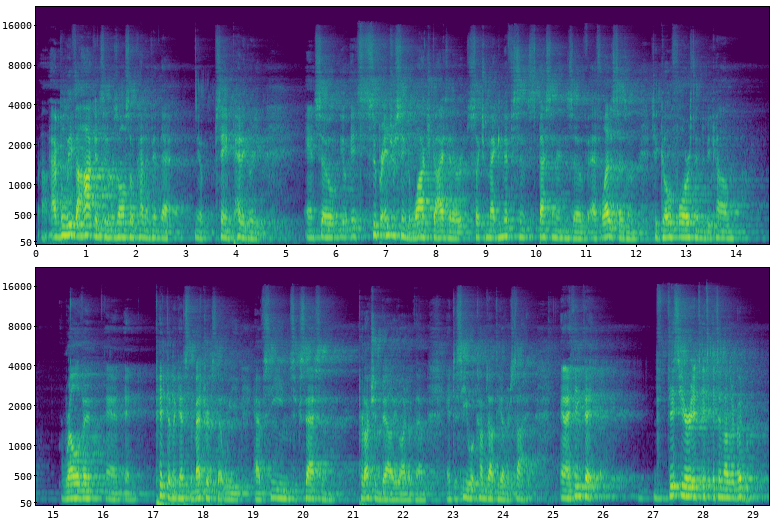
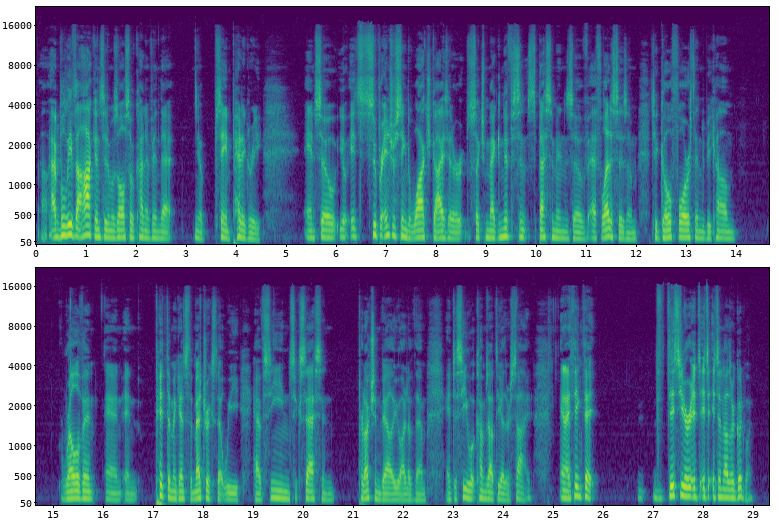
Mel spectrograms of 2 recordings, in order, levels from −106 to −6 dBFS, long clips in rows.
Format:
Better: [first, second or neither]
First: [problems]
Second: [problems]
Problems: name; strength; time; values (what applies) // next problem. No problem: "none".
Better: second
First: room echo; noticeable; dies away in 2.2 s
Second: none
